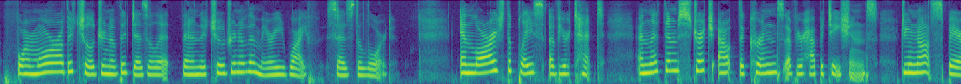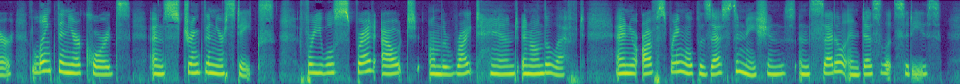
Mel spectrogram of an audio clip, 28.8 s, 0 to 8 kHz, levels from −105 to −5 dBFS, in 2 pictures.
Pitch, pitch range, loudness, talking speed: 265 Hz, 250-295 Hz, -21 LUFS, 145 wpm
